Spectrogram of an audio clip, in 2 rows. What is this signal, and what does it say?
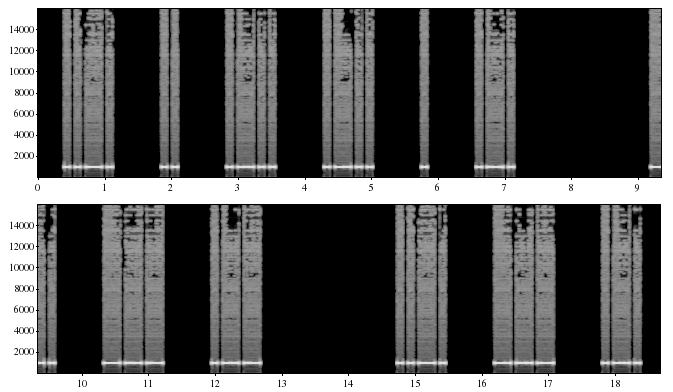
Morse code, heard as a keyed tone, about 15 wpm, spaced as for 8 wpm, 1000 Hz. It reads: FILLER NOW FOR
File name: qotdfiles / 8wpm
